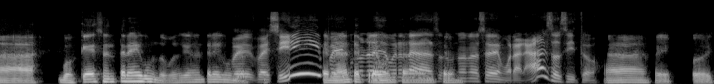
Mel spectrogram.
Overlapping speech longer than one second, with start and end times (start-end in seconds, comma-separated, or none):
3.2-4.6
